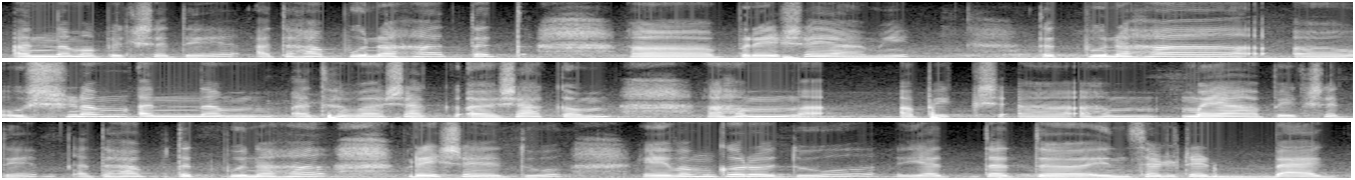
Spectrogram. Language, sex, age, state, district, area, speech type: Sanskrit, female, 18-30, Maharashtra, Nagpur, urban, spontaneous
